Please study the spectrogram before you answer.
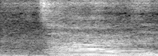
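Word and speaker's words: זין: 그러니까 영어로 쓰는 발음을 Z 발음이 난다고 이렇게 자인 이렇게 자인 이렇게 되거든요.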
